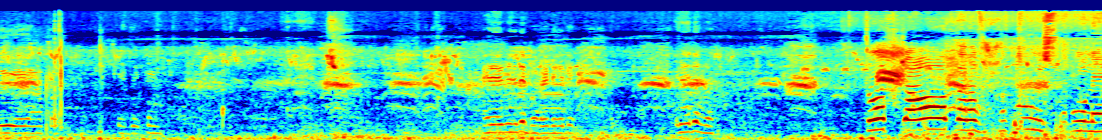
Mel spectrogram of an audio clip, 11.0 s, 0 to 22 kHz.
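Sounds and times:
faint bird calls: 0.0 - 11.0.

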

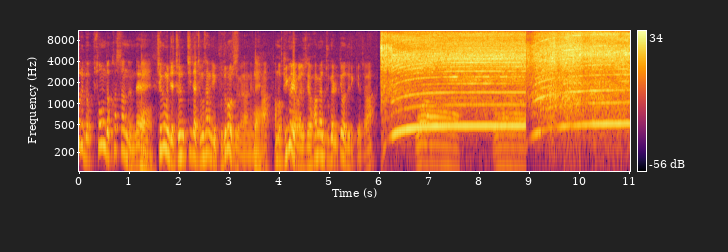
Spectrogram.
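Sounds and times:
die grinder high whine: 6.0 - 11.0.

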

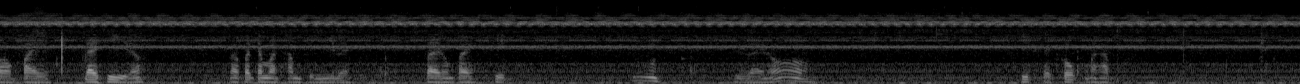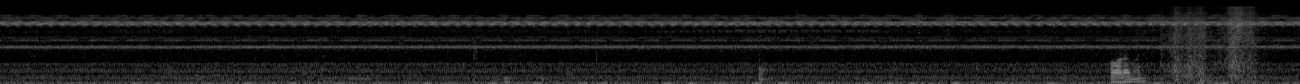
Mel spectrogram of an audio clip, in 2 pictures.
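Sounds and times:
crickets trilling: 0.0 - 26.0
low steady insect tone: 0.0 - 26.0.

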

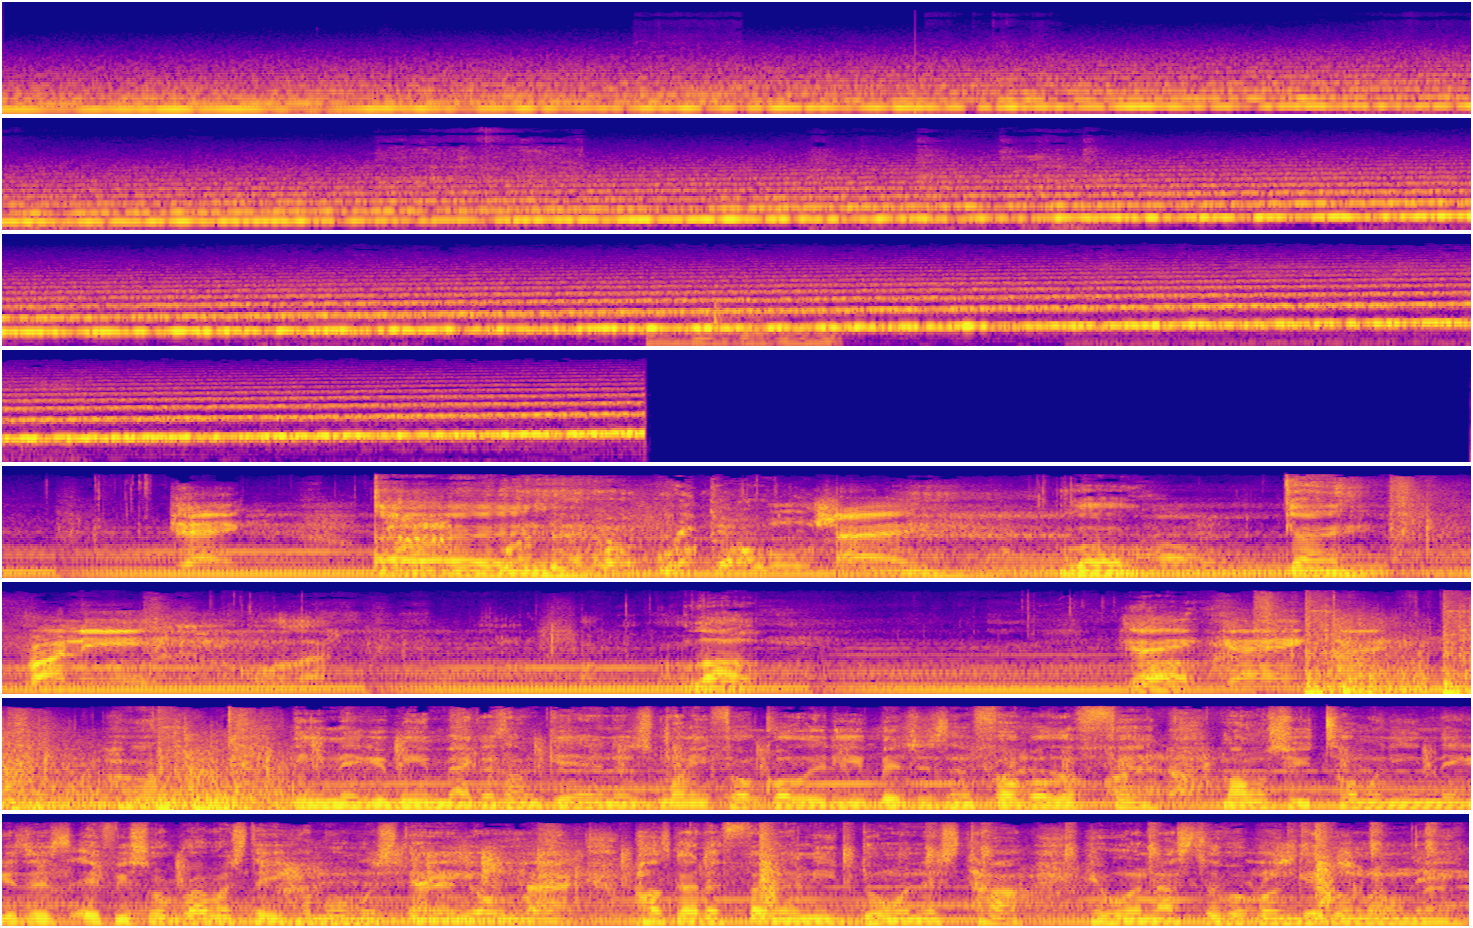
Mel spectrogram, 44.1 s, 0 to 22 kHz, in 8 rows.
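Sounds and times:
siren-like tone rising in pitch: 0.0 - 19.0, 27.5 - 44.0.

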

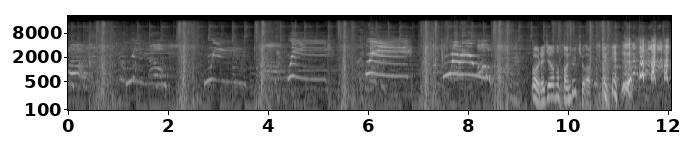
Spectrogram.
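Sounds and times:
background music with steady beat: 0.0 - 12.0
trampoline bed thumping: 0.4 - 1.3, 2.2 - 2.9, 5.4 - 6.2, 7.0 - 9.2.

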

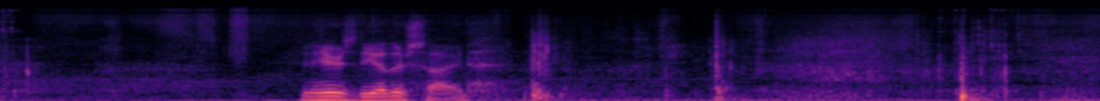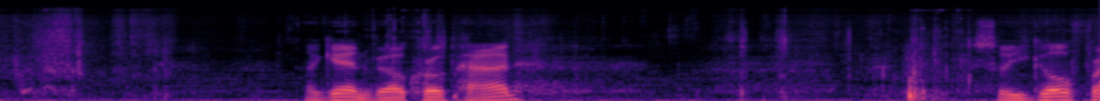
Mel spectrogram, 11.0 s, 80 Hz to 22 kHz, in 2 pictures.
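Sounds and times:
cloth rustling and scraping: 2.6 - 6.5.

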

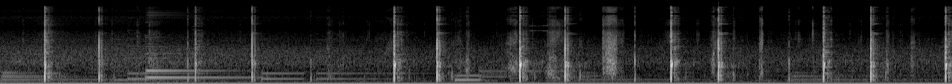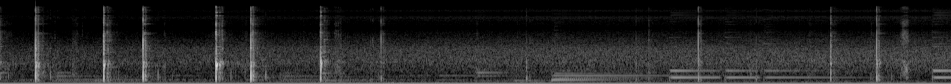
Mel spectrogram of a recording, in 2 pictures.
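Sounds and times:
tennis ball hitting rackets and wall: 0.0 - 19.0.

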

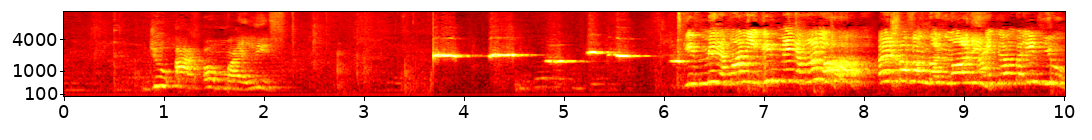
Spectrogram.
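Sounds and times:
person whistling a tune: 3.7 - 6.3
child's voice: 6.2 - 10.0.

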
